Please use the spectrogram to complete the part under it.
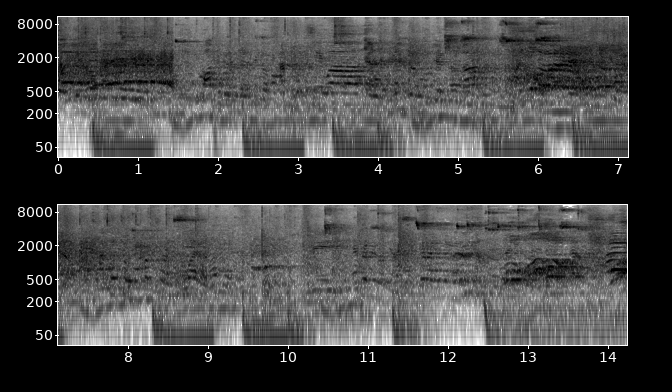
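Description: A basketball thumps as it is dribbled.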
